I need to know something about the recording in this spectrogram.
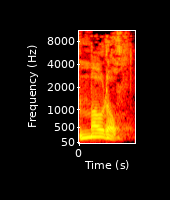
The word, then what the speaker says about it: modal: for your read note modal is pronounced modal mundis is made from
